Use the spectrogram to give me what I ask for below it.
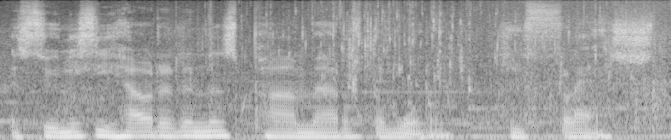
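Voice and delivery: usual speaking voice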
